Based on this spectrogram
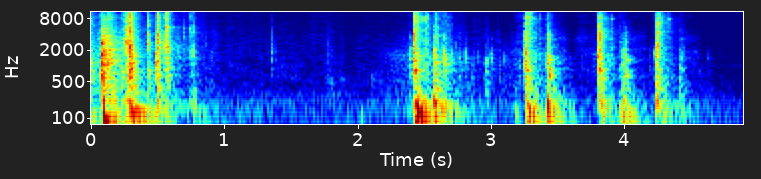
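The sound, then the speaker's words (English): A dining room door is swiftly flung open with a heavy wooden thunk, surrounded by a cluster of sharp knocks and bumps: a quick flurry at first, a louder bang midway, then several fading clunks. “Then he swiftly threw it open.”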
